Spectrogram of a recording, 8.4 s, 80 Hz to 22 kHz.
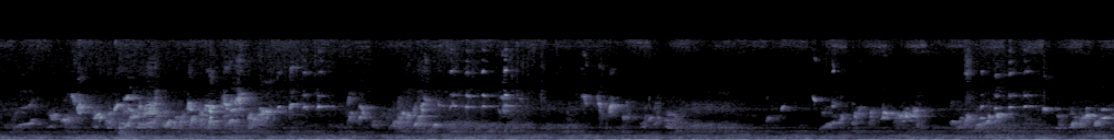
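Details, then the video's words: European goldfinch song recorded 11 July 2020: rapid, continuous high twittering and chirping phrases throughout, with a steady low electrical hum underneath. "GOLDFINCH SONG"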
